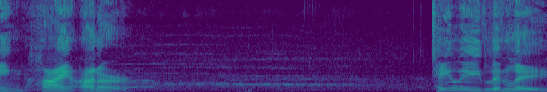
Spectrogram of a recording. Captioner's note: audience cheers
